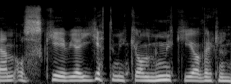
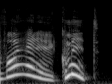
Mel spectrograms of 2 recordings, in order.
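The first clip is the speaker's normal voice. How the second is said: high, raised summoning voice; calling out; 11 semitones higher than usual. Retold or imitated. Dad summoning the screaming daughter, calling out. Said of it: "ropar min pappa på mig".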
